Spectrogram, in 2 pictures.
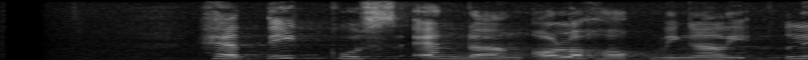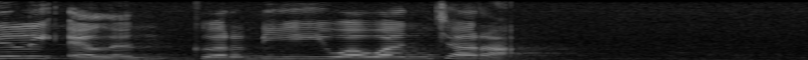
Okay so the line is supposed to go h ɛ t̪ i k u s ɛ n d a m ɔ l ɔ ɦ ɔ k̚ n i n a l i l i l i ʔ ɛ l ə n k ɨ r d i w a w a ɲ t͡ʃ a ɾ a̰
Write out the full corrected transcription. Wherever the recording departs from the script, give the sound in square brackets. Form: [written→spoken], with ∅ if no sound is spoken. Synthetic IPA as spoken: h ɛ t̪ i k u s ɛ n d a [m→ŋ] ɔ l ɔ ɦ ɔ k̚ n i [n→ŋ] a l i l i l i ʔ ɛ l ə n k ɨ r d i w a w a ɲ t͡ʃ a ɾ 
